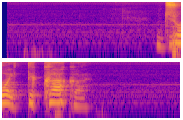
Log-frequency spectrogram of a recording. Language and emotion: Russian, angry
